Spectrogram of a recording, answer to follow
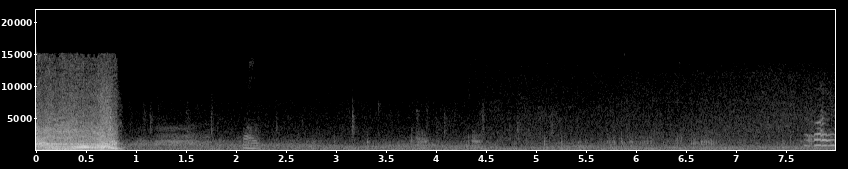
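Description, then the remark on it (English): A short loud burst of noise gives way to a few faint, scattered cat meows over a quiet, hissy background, with a slightly louder meow at the very end. “I came to say sorry, no, and bring you this kitty. Oh, empty, he is so sweet, look at this new kitty thing.”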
